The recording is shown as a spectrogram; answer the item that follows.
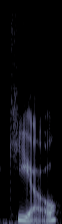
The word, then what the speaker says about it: Keough: Yeah, we looked it up because it's spelled like K-E-O-U-G-H. And we're both like, I have no idea how to say that. So one of Keo.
